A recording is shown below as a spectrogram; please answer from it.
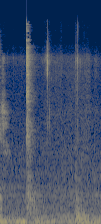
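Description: A glass microscope slide being set down, with a single light click about half a second in and a fainter tick just after.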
